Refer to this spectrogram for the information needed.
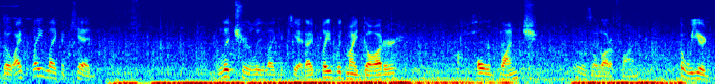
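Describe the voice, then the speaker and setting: A Brazilian streamer, a native Portuguese speaker, chats casually with his live viewers and greets them by name while driving a truck simulator at his home sim rig. He speaks at medium pitch and a moderate pace, pausing often, with background noise present.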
